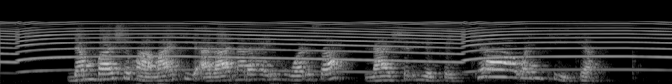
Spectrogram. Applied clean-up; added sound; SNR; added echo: none; Siren; 2 dB; reverberation time 0.3 s.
